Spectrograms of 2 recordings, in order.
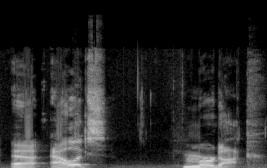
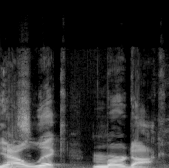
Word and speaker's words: Alex Murdaugh: Alex Murdoch. Or Alec Murdoch. Oh, Murdoch. Yes. The South Carolina guy. Yeah, it's Alec. Even though it's spelled Alex, it's Alec Murdoch.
